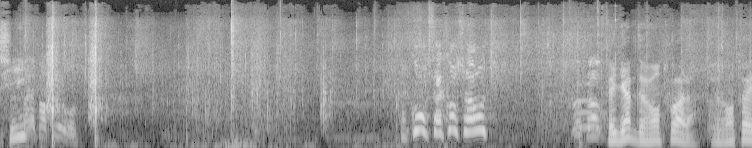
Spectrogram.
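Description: Dry leaves rustle and crunch as a man shifts on the ground.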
